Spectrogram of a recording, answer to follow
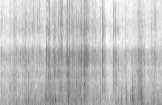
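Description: Paper gift bag and plastic candy wrapper crinkling and rustling as a hand rummages in the bag: a rapid, irregular run of small crackles.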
